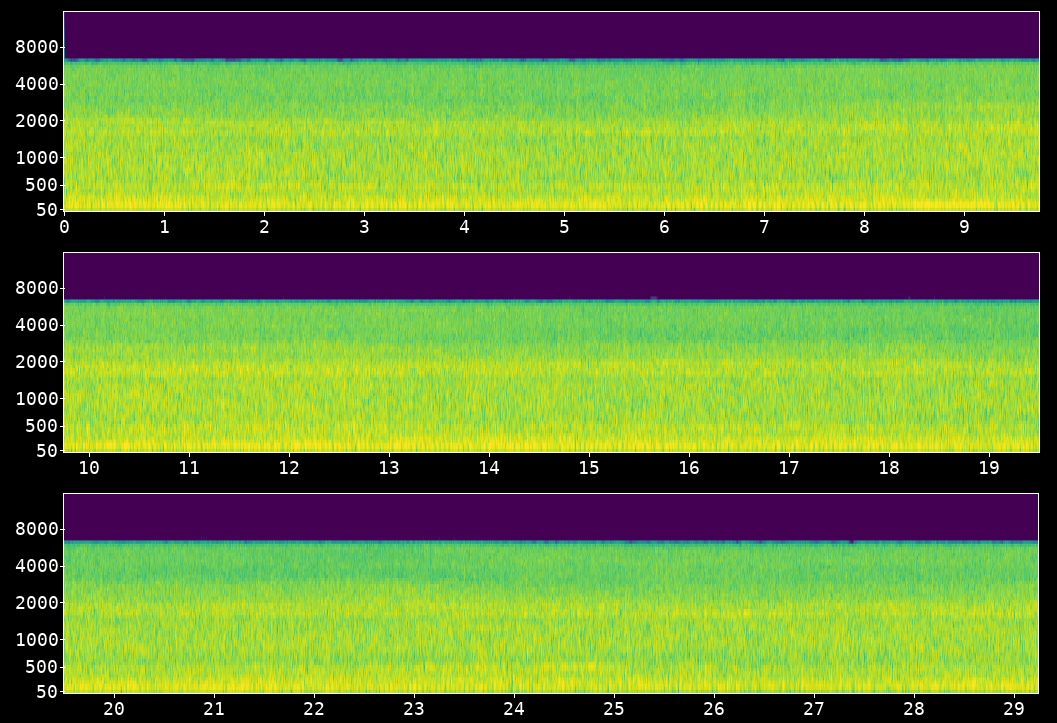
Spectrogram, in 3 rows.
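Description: Twin-turbocharged 2006 Nissan 350Z's built 3.5-litre VQ35DE V6 idling steadily, heard at the open engine bay. This is the freshly rebuilt engine on its first run after being started.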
